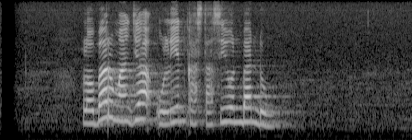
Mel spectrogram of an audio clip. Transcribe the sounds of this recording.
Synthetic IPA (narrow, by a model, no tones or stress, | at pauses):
lobaɾumad͡ʒaulinkast̪asiʊnbanduŋ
